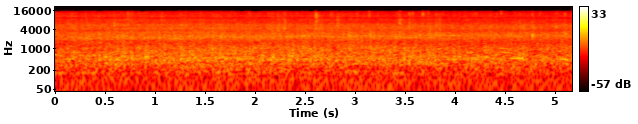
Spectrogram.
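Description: Heavy rain falling steadily, an even hiss of rain on the surroundings.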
